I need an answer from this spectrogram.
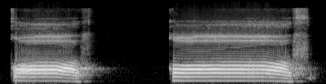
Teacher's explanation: नरम तालू से लगेगा तो कफ पड़ा जाएगा · نرم تالو سے لگے گا تو قاف پڑھا جائے گا، قاف، قاف. اوکے، قدیر.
